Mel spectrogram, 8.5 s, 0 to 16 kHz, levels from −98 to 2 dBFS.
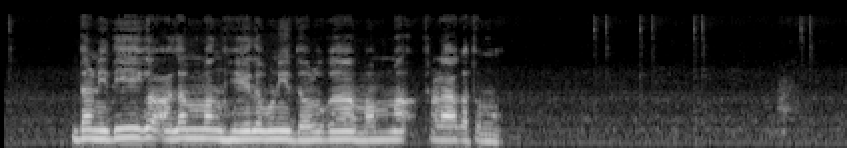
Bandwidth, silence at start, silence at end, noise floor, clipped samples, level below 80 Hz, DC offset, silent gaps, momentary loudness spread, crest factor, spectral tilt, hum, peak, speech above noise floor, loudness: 7 kHz; 0.7 s; 3.5 s; -63 dBFS; under 0.1%; -56 dBFS; under 0.1%; none; 11 LU; 16 dB; -9 dB/octave; none; -8 dBFS; 42 dB; -21 LUFS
